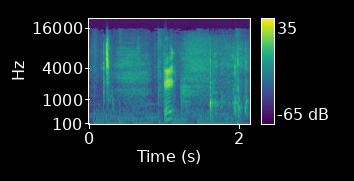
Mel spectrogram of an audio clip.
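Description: Light clicks and knocks of a hard plastic DJI FPV Motion Controller and its cardboard box being handled on a wooden table: one sharp click early, then a soft rustle with small taps in the second half. Background music with a steady low beat plays underneath.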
